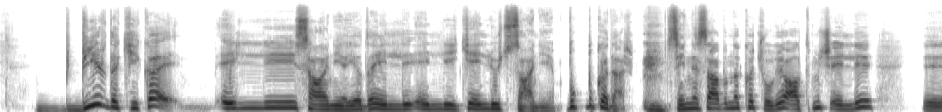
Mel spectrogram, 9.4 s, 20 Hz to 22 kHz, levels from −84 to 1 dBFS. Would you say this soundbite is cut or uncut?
uncut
